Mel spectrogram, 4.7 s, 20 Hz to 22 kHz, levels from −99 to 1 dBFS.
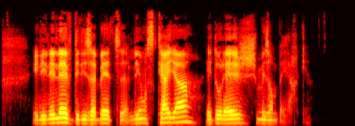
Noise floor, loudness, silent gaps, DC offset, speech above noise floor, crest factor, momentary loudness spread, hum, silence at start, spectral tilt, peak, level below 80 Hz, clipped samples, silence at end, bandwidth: -70 dBFS; -23 LUFS; none; under 0.1%; 46 dB; 22 dB; 14 LU; none; 0.05 s; -3 dB/octave; -4 dBFS; -62 dBFS; under 0.1%; 0.8 s; 15.5 kHz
